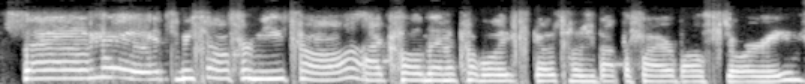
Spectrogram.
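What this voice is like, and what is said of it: Slight Southern American twang. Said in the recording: “I still got a little southern twang in my voice”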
